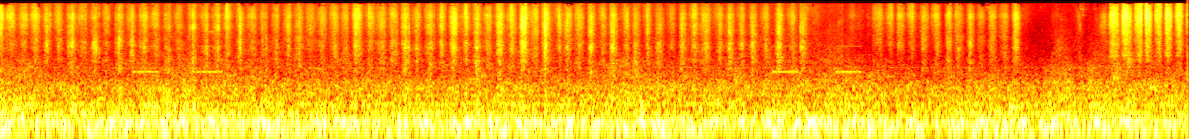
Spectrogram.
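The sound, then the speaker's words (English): Scraping of something being removed from a person's head: a steady, continuous rasping rub that holds an even loudness throughout, with no pauses and no voices. “Just sit still and I'll remove them from your head. Just going to scrape them off and get them out.”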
